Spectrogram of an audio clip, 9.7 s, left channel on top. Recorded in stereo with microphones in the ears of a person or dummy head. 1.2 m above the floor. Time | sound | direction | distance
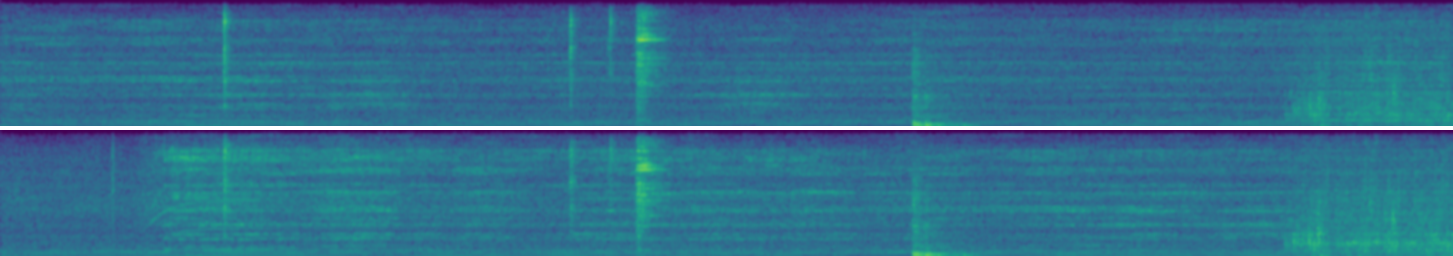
1.5 | a crack | 15° left (ahead or behind) | 0.6 m
4.2 | cutlery clinking | centre (ahead or behind) | 1.2 m
6.1 | an explosion | 5° right (ahead or behind) | 1.0 m
8.6 | boiling | 30° right (ahead or behind) | 1.3 m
